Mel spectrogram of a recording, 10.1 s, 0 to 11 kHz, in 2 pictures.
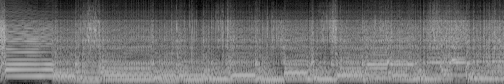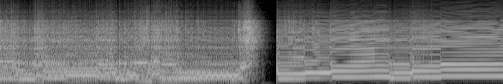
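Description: Electric guitar played through Guitar Rig 5's 'Horrible Punk Tone' preset, a Skreamer overdrive into the Jump amp model, giving a distorted tone with long sustain. Chords and notes ring on, the sound cuts out briefly just before eight seconds in, and then a run of single notes follows.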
